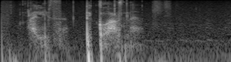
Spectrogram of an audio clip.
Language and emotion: Russian, neutral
